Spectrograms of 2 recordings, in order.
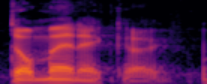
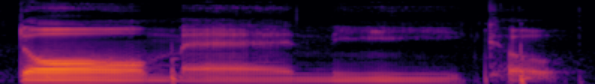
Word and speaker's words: Domenico: Domenico. Yeah, because there are no diphthongs in Italian. So it's Domenico.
